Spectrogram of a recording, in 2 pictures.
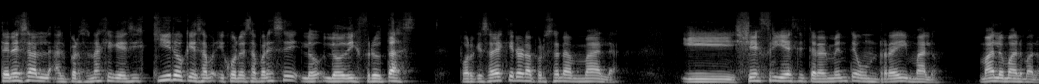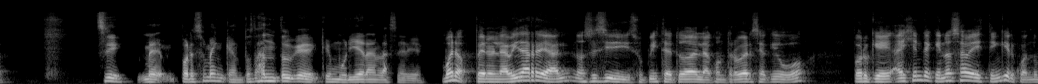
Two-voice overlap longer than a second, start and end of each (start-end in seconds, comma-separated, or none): none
